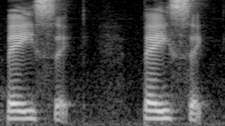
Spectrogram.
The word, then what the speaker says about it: basic: 사실 실제 원어 발음으로는요. 여기서 S가 지읒 발음이 아니라 시옷 소리가 나요. 그래서 베이직이 아니라 basic 이렇게 발음을 합니다.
